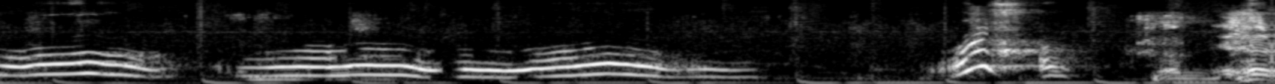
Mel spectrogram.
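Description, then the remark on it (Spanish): A dog being taught to beg lets out a run of drawn-out, wavering whines and yelps, several in a row, rising and falling in pitch, ending with quicker, higher yips. “Mira, le, estoy enseñando de que tiene que ser eh, como rogar, like beg.”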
